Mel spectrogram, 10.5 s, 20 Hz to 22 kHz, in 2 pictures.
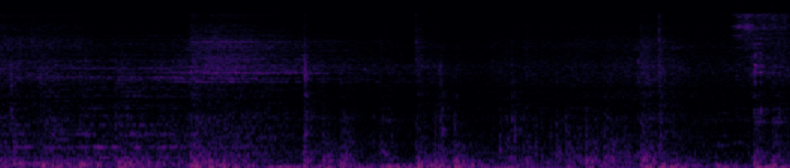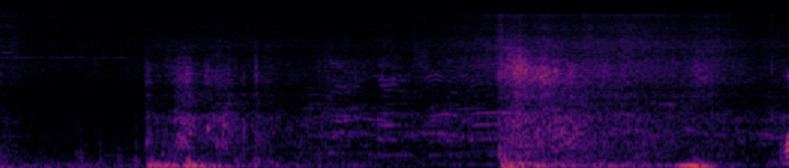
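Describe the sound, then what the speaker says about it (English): Heavy cannon fire directed at a boat in Assassin's Creed 3, with two loud booming blasts a couple of seconds apart standing out over a busy bed of ambient game sound and faint voices. "Why is he shooting at us?"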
